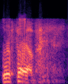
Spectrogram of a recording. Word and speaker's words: Lefevre: Lefebvre. – Spell it. – L-E-F as in Frank. E-V-R-E.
